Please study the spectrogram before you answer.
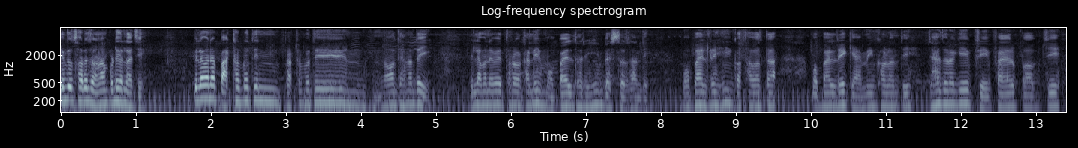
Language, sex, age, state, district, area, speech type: Odia, male, 18-30, Odisha, Ganjam, urban, spontaneous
